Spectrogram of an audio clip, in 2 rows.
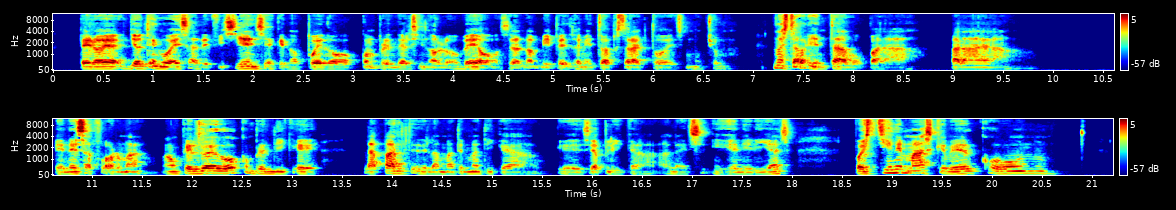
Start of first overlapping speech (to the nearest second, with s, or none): none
